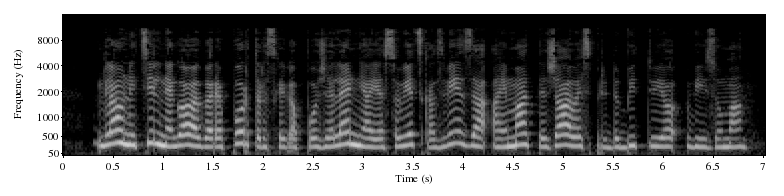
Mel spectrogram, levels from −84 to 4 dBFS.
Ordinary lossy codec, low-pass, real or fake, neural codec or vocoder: MP3, 48 kbps; 14.4 kHz; real; none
